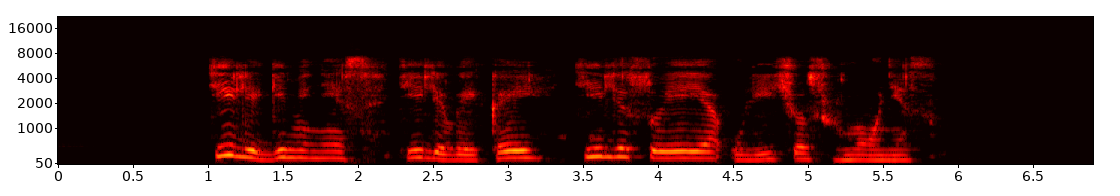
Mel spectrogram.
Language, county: Lithuanian, Vilnius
